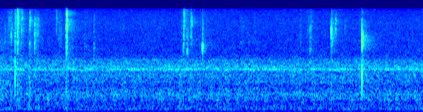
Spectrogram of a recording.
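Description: Faint, scattered small clicks from fingers handling and folding a small piece of wet wool felt on bubble wrap, over a steady faint hiss.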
